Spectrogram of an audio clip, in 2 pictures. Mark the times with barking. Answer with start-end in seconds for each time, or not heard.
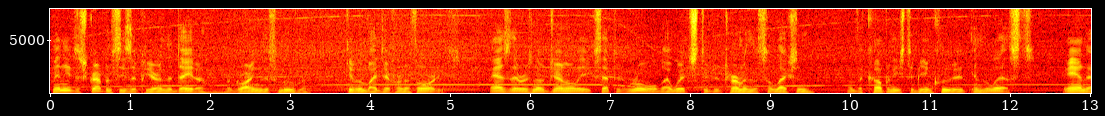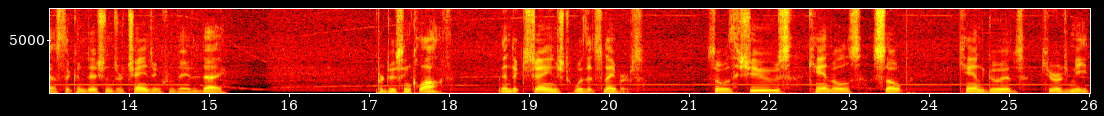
not heard.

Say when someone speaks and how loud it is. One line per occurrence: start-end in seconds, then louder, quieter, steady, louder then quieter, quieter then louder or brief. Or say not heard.
0.0-15.2 steady
17.1-25.9 steady.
